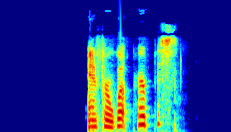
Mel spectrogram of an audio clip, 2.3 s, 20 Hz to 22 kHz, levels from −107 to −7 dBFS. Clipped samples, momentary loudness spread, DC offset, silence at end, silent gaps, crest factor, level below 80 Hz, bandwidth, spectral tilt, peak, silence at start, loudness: under 0.1%; 9 LU; under 0.1%; 0.6 s; none; 20 dB; -54 dBFS; 10.5 kHz; -3.5 dB/octave; 0 dBFS; 0.9 s; -17 LUFS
